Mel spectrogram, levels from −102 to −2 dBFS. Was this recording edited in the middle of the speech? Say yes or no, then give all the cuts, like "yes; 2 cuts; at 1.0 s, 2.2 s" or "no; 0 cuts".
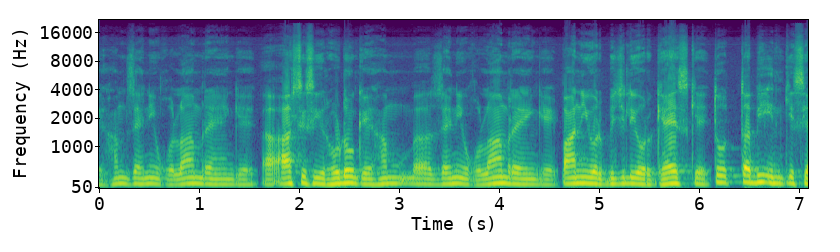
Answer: yes; 3 cuts; at 1.5 s, 4.5 s, 6.0 s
